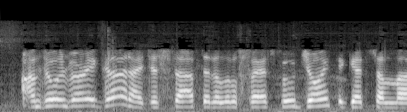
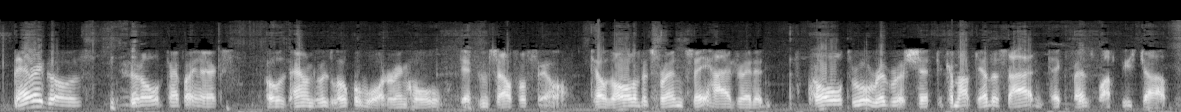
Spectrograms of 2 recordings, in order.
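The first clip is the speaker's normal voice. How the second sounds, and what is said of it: Morgan Freeman impression. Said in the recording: “You want Morgan Freeman to narrate ... the impression was dead on. It was actually better than anyone else's Morgan Freeman”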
